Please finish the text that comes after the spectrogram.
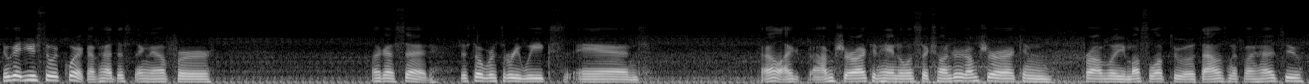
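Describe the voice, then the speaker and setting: A man's voice: mid-range voice, moderate pace. A man in his twenties with an American accent, chatting casually and unscripted as a motorcycle vlogger, in a rambling, self-deprecating, casually profane way. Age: 20s. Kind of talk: casual unscripted chat while riding. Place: outdoors, riding a motorcycle on the road. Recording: muffled helmet mic with motor vehicle noise. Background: engine and road noise.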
